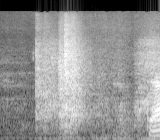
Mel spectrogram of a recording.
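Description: A rubbing, scraping noise lasting a little over a second, starting about half a second in, followed by a short spoken "ya" near the end.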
